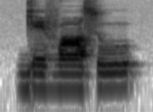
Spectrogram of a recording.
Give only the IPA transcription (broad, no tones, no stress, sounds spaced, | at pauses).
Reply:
ɡ e v ɑ s u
